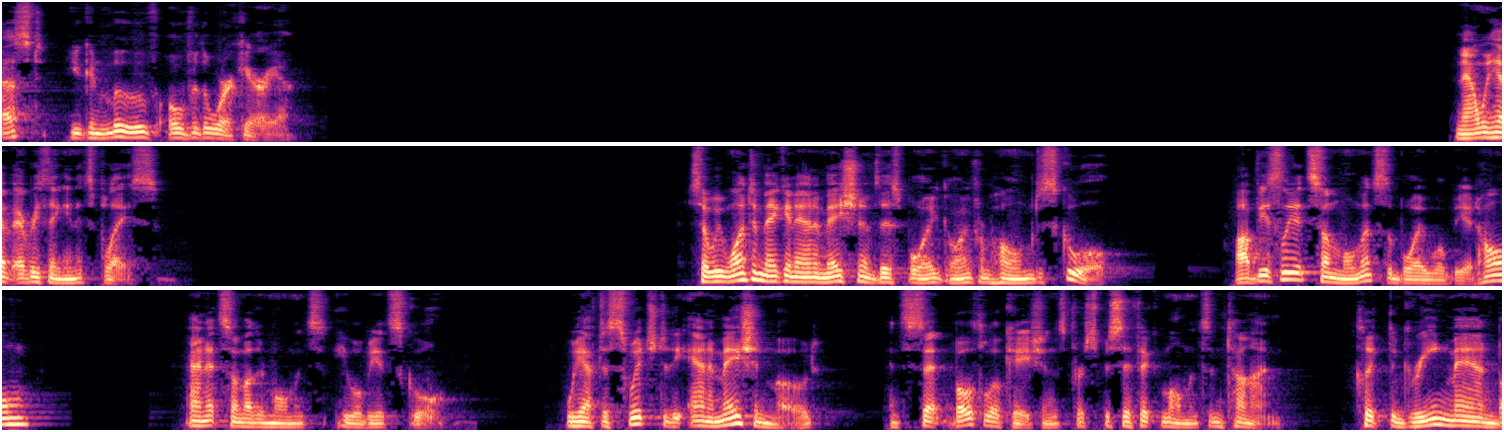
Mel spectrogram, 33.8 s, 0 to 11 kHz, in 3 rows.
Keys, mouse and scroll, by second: 3.5-4.8 middle drag, 5.2 click, 6.5 click, 7.6 click, 8.3 click, 8.7 click, 9.4 click, 11.2-12.1 ctrl+scroll down 6, 12.5 ctrl+middle click, 14.2 click, 15.8 middle click, 16.8-17.3 ctrl+scroll down 2, 17.3 ctrl+middle click.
